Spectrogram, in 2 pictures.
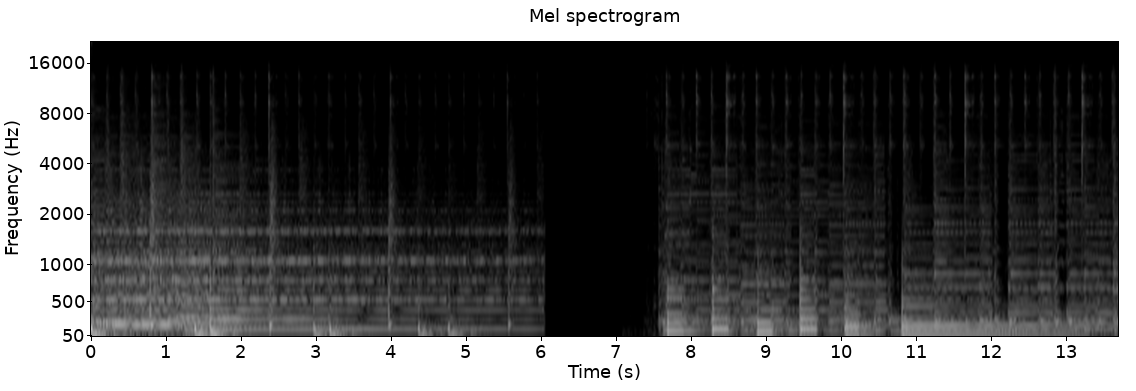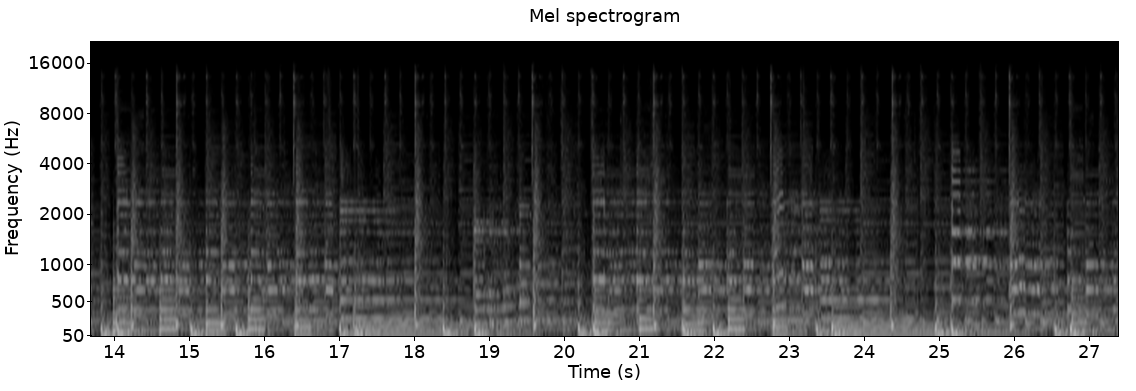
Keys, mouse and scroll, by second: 0.0-0.2 typing, 2.4-9.9 typing, 12.0-13.9 typing, 14.4 ctrl+space, 16.3 click, 18.5-21.2 drag, 21.2 F2, 21.4-23.1 drag, 24.8-26.6 drag.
